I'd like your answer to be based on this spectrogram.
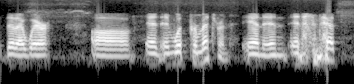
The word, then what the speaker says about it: permethrin: People think of spraying their pants and shoes with the permethrin.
